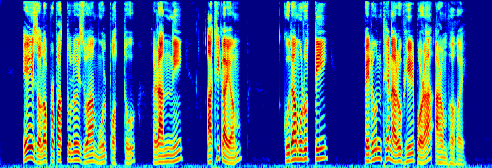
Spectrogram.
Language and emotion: Assamese, neutral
